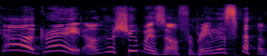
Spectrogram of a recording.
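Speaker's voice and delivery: sarcastic, very high, swooping voice. Quoting a favorite joke from Homer: sarcastic Homer impression. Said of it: "Just the way he says it is very like".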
